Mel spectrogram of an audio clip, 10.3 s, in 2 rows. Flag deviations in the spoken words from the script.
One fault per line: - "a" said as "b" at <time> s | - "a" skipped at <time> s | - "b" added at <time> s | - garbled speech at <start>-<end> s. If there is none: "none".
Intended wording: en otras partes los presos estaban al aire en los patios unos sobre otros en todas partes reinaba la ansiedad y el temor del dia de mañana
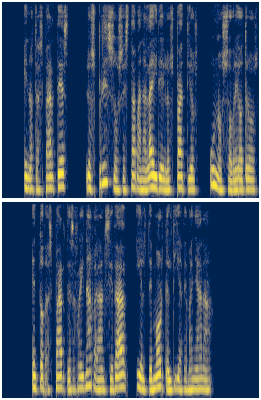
none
